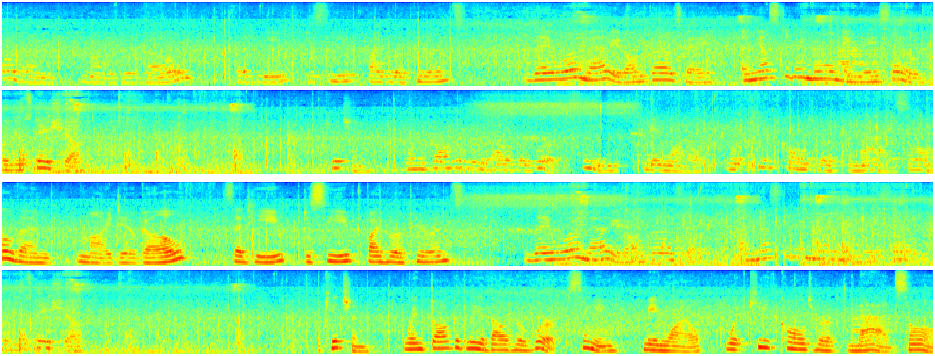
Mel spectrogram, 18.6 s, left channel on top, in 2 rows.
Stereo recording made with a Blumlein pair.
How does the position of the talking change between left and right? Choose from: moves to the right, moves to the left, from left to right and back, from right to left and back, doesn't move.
from right to left and back.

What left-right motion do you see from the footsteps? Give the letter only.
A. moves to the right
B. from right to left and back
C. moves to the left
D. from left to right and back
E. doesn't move
C.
